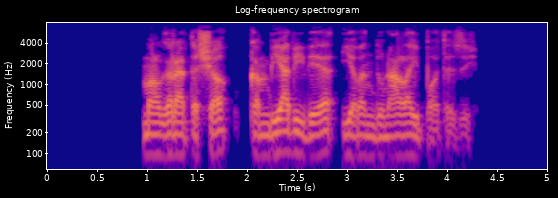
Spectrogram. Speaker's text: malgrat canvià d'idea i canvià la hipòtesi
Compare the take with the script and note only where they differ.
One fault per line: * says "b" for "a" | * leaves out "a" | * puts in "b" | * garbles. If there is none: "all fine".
* puts in "això"
* says "abandonà" for "canvià"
